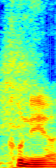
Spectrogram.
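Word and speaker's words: Koné: Cuyadio Kone, ich hoffe, ich habe es richtig ausgesprochen. – Kone einfach.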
